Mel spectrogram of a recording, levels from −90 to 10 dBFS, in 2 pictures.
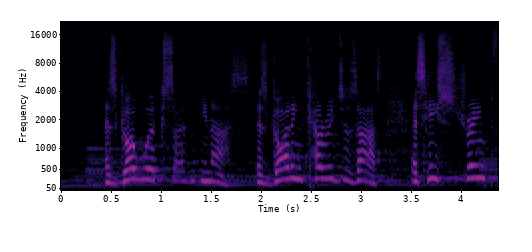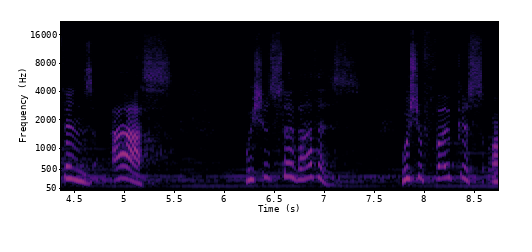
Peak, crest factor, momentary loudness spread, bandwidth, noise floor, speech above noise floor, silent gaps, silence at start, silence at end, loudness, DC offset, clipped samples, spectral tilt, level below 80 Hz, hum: -34 dBFS; 20 dB; 10 LU; 19 kHz; -75 dBFS; 21 dB; none; 0 s; 0 s; -53 LUFS; under 0.1%; under 0.1%; -3.5 dB/octave; under -90 dBFS; none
